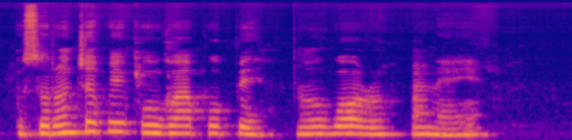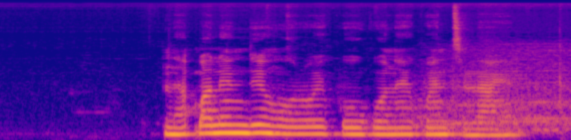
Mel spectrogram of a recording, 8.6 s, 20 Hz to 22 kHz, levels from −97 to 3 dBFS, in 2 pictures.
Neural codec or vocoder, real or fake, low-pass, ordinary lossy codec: none; real; none; none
